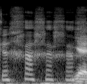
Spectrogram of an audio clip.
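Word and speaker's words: jaja: yeah, it's laughing ha ha ha ha, but it's spelled ja ja ja ja ja ja. Like imagine laughing like that and ja ja ja ja ja ja, but it's actually ha ha.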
